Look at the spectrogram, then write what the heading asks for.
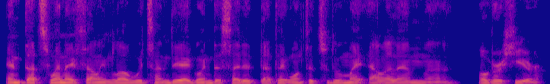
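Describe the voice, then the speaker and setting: Low-voiced man, halting speech. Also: monotone, warm tone. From Switzerland. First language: not English. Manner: halting, many fillers and restarts. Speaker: guest, attorney. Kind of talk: casual interview talk.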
